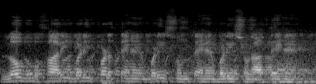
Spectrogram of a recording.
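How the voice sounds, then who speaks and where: A man preaching a sermon in Urdu with a Punjabi accent, emphatic, swinging from soft asides to shouted points. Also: mid-range voice, steady tone. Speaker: Islamic preacher. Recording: echoey hall, voice from far off.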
